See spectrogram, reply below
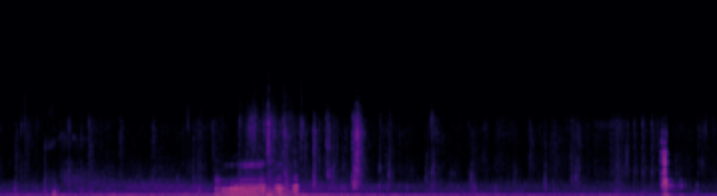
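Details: Backyard chickens heard amid a noisy yard, low murmuring clucks with a brief louder burst of calling in the middle and a sharp knock near the end.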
